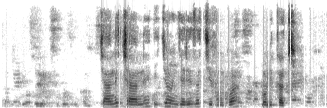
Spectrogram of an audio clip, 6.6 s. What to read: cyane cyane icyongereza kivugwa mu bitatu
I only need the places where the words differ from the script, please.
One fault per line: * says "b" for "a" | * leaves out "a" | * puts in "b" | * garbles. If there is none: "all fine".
all fine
